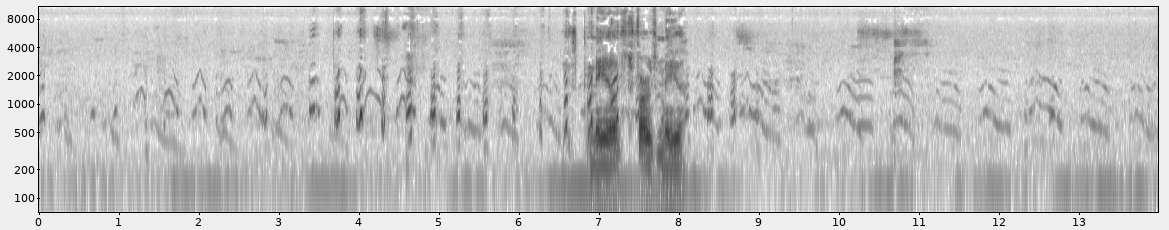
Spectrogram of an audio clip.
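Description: A puppy whimpers and squeals in high, rising cries.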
